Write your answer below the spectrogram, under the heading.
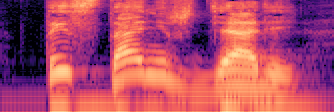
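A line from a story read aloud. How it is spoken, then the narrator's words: Joyful singing. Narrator (Russian): радостно напевала она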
